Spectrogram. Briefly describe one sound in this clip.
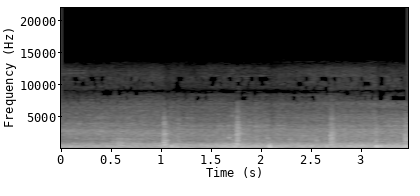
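Steel wheels click and clank over rail joints.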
